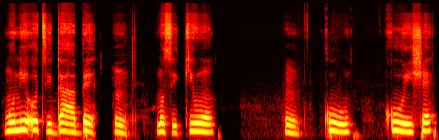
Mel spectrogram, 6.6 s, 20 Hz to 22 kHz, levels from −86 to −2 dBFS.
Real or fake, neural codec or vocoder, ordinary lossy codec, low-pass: fake; codec, 44.1 kHz, 7.8 kbps, Pupu-Codec; Opus, 24 kbps; 19.8 kHz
